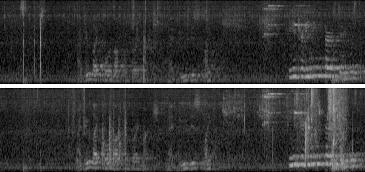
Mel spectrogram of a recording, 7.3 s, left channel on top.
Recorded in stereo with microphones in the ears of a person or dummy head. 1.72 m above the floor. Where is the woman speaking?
25° left (ahead or behind), 8 m.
